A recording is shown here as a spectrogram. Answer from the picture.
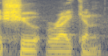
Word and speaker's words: shuriken: shuriken it is actually shu reichen it's a japanese word as far as i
